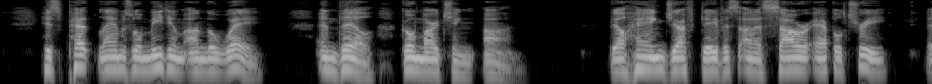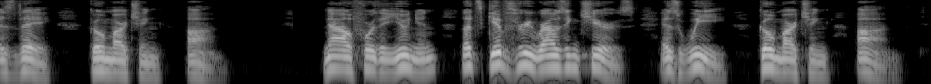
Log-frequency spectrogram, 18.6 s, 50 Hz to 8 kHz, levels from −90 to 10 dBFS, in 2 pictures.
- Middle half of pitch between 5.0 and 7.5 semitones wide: No, average, 3.3 semitones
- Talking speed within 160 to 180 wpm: No, slow, 135 wpm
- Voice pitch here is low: Yes, low, 120 Hz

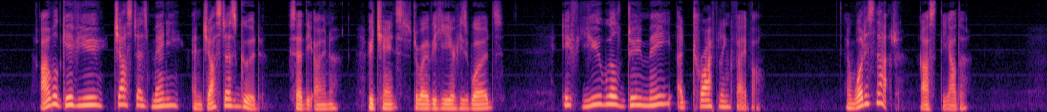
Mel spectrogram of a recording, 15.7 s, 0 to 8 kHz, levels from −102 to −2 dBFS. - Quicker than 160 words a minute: No, slow, 135 wpm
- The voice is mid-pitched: Yes, medium, 160 Hz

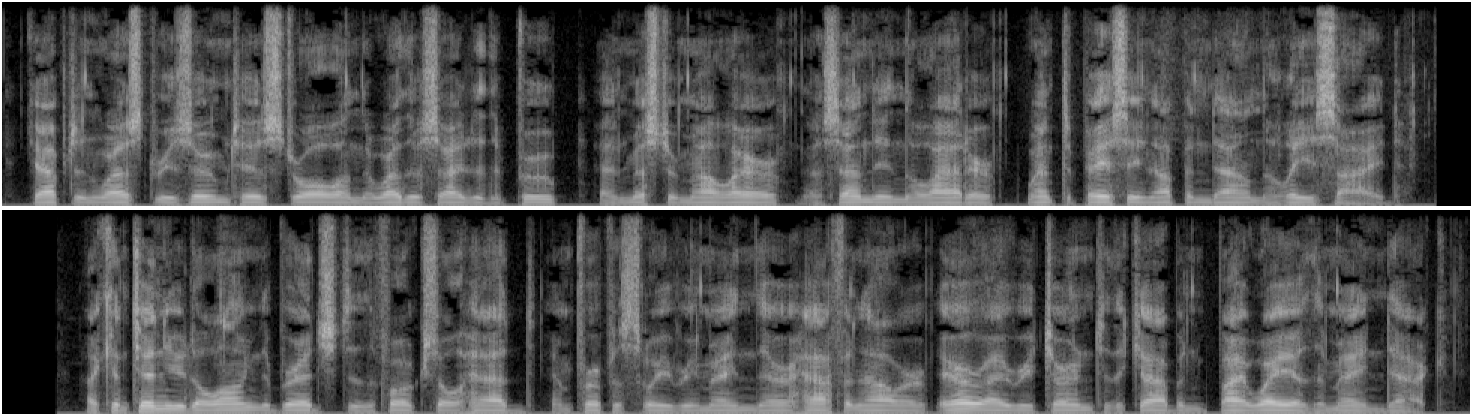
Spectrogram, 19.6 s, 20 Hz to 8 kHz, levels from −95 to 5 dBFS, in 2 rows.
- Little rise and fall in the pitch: Yes, narrow, 1.7 semitones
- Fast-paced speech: No, average, 170 wpm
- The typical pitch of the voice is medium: No, very low, 95 Hz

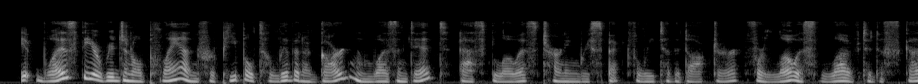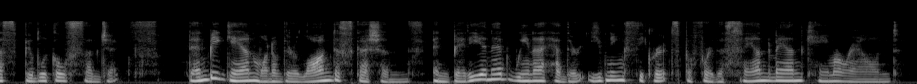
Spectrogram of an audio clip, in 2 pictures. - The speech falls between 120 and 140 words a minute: No, average, 170 wpm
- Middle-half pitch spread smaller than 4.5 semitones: No, average, 5.0 semitones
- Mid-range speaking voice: Yes, medium, 155 Hz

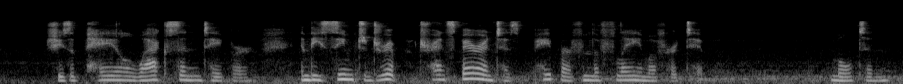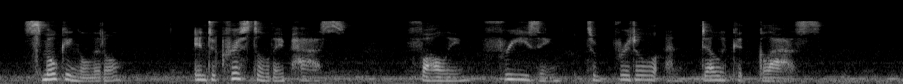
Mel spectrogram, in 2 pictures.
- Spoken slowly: Yes, slow, 115 wpm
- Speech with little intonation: No, average, 3.9 semitones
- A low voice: No, high, 195 Hz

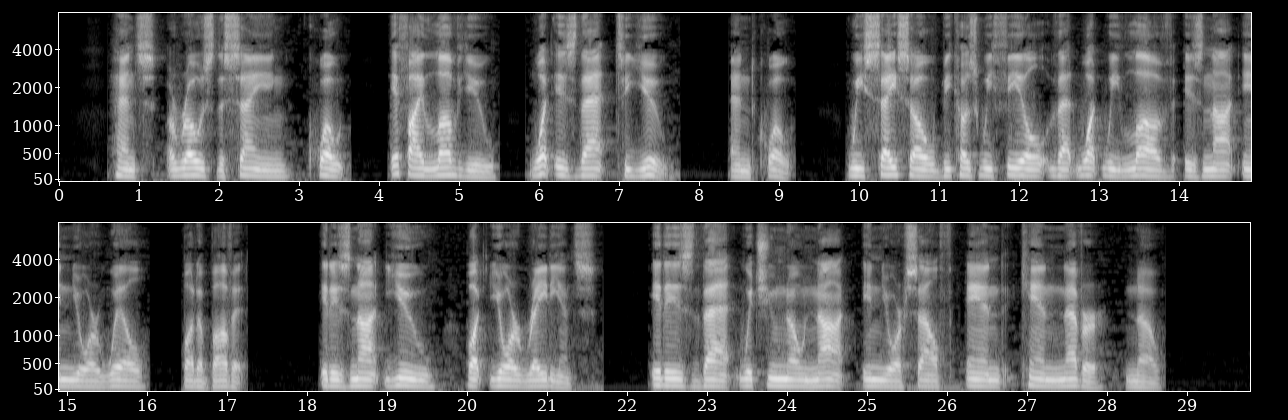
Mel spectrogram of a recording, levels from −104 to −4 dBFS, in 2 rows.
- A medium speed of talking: No, slow, 105 wpm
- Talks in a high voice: No, low, 110 Hz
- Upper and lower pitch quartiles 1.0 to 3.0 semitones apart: Yes, narrow, 2.4 semitones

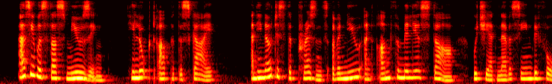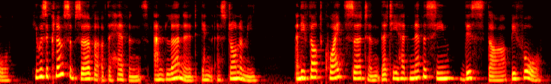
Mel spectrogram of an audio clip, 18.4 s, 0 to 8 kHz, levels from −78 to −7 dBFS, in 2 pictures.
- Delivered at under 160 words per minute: No, average, 175 wpm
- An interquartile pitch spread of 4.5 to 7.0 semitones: Yes, average, 4.9 semitones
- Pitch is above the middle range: Yes, high, 205 Hz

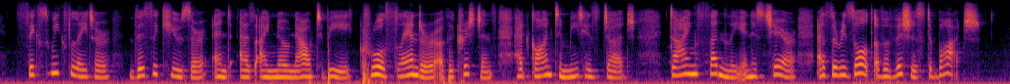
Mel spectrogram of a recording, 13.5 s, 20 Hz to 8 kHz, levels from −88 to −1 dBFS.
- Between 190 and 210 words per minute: No, average, 150 wpm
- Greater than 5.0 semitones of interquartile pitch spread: No, average, 4.6 semitones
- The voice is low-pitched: No, high, 210 Hz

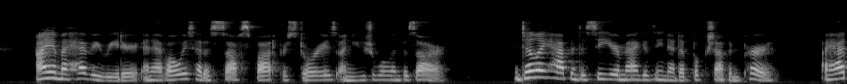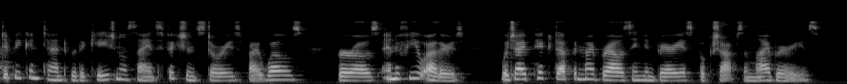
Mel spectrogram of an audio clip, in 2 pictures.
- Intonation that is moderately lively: Yes, average, 4.7 semitones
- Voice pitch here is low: No, high, 200 Hz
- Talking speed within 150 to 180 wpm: No, fast, 205 wpm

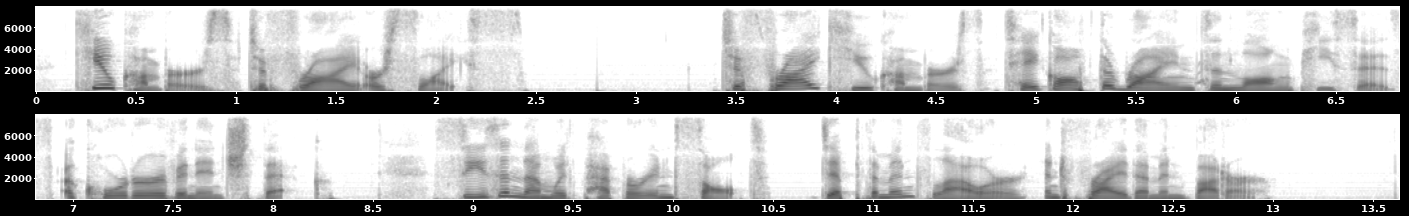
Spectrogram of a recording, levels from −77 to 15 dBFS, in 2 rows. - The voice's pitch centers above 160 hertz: Yes, high, 190 Hz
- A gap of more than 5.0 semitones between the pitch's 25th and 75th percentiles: Yes, wide, 5.4 semitones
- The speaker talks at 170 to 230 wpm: No, average, 160 wpm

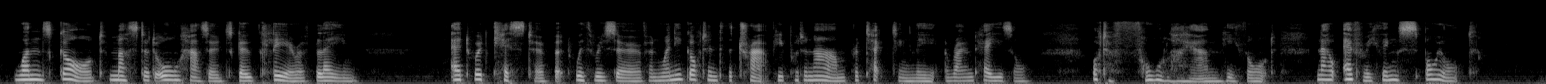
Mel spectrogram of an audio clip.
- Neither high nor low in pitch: Yes, medium, 175 Hz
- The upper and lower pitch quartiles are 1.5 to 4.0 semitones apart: No, average, 5.0 semitones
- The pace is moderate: Yes, average, 155 wpm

